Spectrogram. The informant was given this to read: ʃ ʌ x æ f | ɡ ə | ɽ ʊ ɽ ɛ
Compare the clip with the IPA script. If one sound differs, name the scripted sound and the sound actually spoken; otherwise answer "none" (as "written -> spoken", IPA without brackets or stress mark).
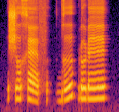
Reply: none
